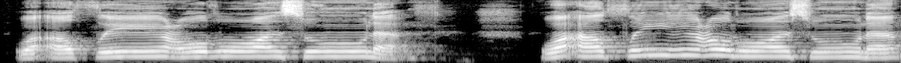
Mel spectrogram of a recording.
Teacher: اطیعوا اللہ واطیعوا الرسول، واطیعوا الرسول، طا کو یا کے سامنے لیں گے، یا مدہ کے انداز میں کھینچیں گے، عین کو را کے سامنے لیں گے، را کو تشدید زور دیں گے، دونوں را کو موٹا ادا کریں گے، سین کو واو کے سامنے لیں گے، واو مدہ ایک انداز میں کھینچیں گے۔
